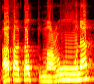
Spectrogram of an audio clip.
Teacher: تا اور تو کی آواز میں واضح فرق ہو، تا باریک اور تو کو پر پڑھیں گے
